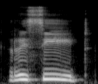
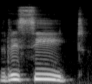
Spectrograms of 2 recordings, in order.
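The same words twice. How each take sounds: Both takes have the same delivery.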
